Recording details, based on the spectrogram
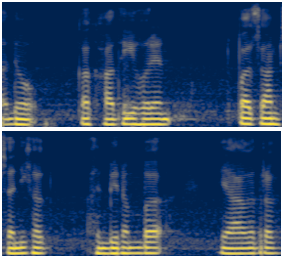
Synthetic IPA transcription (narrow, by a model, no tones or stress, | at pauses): ɐdɔ | kɐkʰadɐɡiɦoɾen | pat͡ʃamsɐnikʰak̚ | hɐnbiɾɐmbɐ | jaɡɐd̪ɾak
